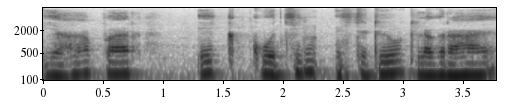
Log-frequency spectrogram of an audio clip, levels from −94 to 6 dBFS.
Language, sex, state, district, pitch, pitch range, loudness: Hindi, male, Bihar, West Champaran, 145 Hz, 135-150 Hz, -15 LUFS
